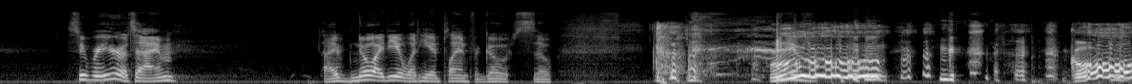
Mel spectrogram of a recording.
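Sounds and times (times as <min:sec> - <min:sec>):
speech: 0:00.7 - 0:01.9, 0:03.2 - 0:11.3
laughter: 0:06.6 - 0:11.3
person imitating goat bleats: 0:07.7 - 0:09.0.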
